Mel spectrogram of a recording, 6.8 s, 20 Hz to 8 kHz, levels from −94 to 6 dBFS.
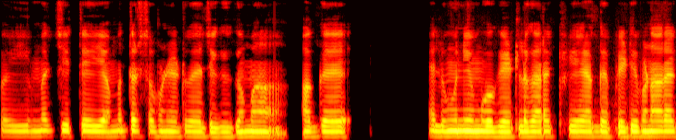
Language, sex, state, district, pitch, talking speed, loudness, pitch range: Marwari, male, Rajasthan, Churu, 110 Hz, 175 wpm, -20 LUFS, 105-110 Hz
